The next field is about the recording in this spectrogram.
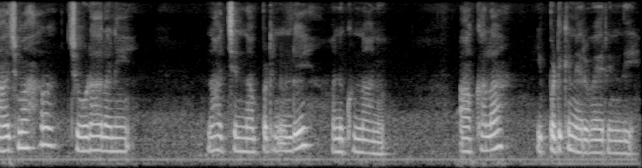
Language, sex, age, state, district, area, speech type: Telugu, female, 18-30, Andhra Pradesh, East Godavari, rural, spontaneous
